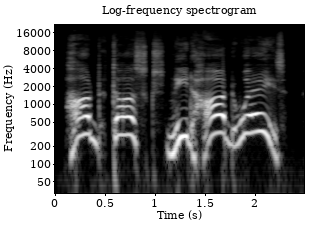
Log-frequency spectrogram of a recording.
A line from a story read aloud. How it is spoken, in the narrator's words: someone shouted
